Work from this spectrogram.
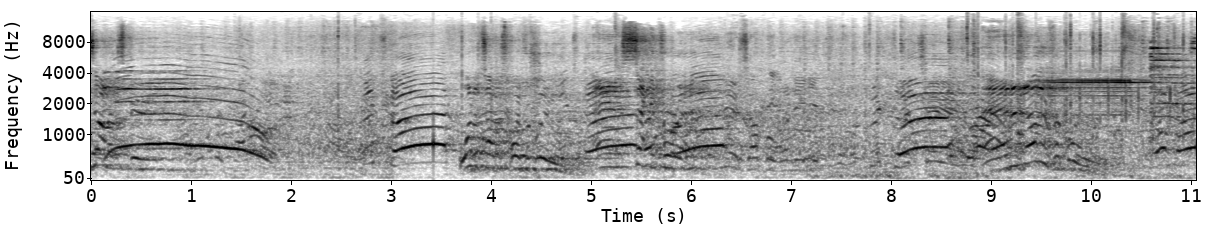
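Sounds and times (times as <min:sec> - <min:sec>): man shouting over loudspeaker: 0:00.0 - 0:01.8, 0:02.8 - 0:06.5, 0:08.1 - 0:11.0
crowd noise: 0:00.0 - 0:11.0.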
